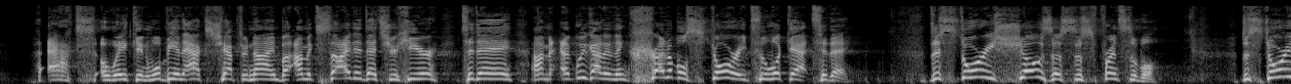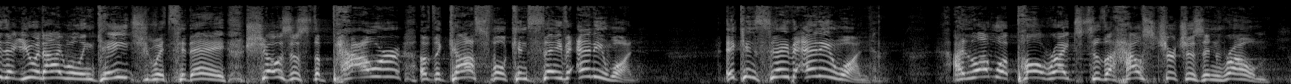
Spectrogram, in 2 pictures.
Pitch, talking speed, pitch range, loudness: 255 Hz, 155 wpm, 235-300 Hz, -20 LUFS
